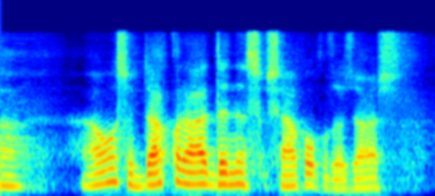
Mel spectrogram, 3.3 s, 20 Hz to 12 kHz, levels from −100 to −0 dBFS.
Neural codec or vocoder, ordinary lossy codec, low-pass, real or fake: codec, 16 kHz, about 1 kbps, DyCAST, with the encoder's durations; MP3, 64 kbps; 7.2 kHz; fake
